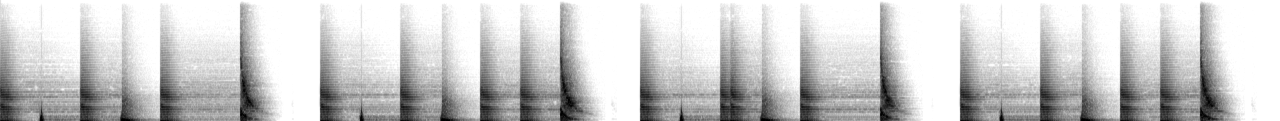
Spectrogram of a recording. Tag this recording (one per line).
stereo
synth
